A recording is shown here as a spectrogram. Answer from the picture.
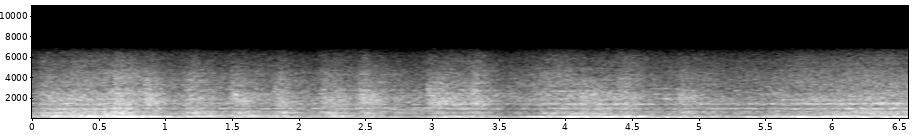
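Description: NTC five-axis 3D laser cutting machine cutting 3 mm sheet metal: a steady, dense hiss of the cut and its spark spray, over a low hum from the machine.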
